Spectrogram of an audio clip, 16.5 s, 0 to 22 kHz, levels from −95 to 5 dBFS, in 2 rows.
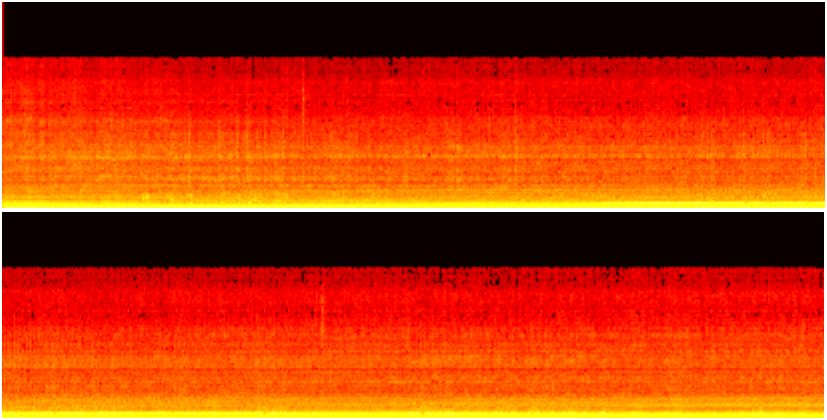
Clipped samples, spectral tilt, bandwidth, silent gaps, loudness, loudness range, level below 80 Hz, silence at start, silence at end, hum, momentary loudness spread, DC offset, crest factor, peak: under 0.1%; -5.5 dB/octave; 16.5 kHz; none; -17 LUFS; 1 LU; -44 dBFS; 0 s; 0 s; 50 Hz at -20 dBFS; 2 LU; under 0.1%; 14 dB; -4 dBFS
